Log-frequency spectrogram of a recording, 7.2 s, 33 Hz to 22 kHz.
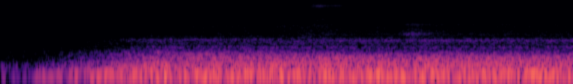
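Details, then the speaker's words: OEM van blower motor on PWM fan controller switched to high, drawing about 10 amps: ramps up within two seconds to a steady deep airy roar with no ticking, grinding or squeal; normal blower on high. "Okay, so the blower on high uses about 10 amps. Nice."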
